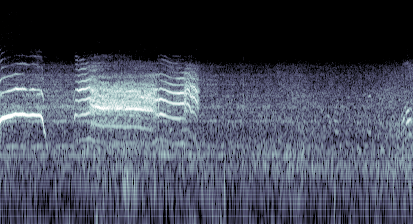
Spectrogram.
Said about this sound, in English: Oh, that's a trip when you put your head out the window and you start screaming.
